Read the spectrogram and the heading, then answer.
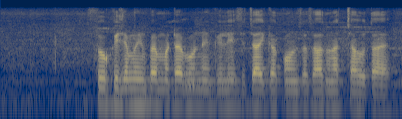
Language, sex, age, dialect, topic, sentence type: Hindi, male, 18-24, Awadhi Bundeli, agriculture, question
